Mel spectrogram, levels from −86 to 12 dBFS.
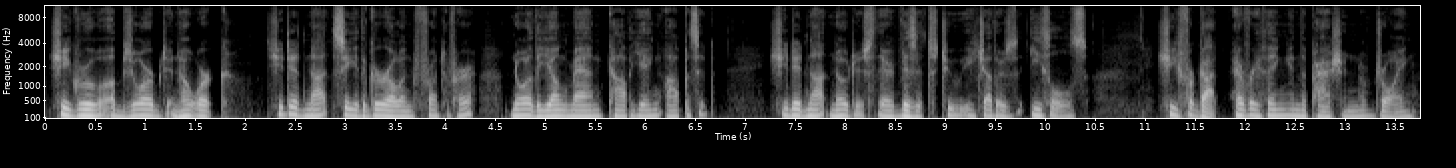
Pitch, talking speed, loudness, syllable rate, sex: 130 Hz, 175 wpm, -19 LUFS, 4.9 syllables/s, male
